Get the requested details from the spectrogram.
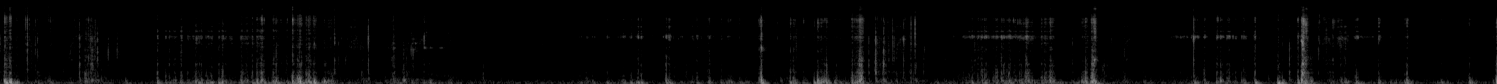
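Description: A box cutter blade shaves crumbly dry soap from a solid, round, pink-glitter-coated soap held in the fingers. Bursts of crunchy, gritty scraping and light scratching alternate with quiet pauses, with bright, hissy highs over a soft low rumble.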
